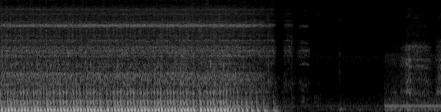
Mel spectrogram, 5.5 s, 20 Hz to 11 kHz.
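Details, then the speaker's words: Peugeot 403 pickup abandoned 22 years, first start after freeing the seized throttle butterfly: rough heavy idle with uneven low thumping before dying; owner suspects one cylinder not firing properly. "Bon, allez, ça tourne, il y a un cylindre qui doit pas trop trop bien donner."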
